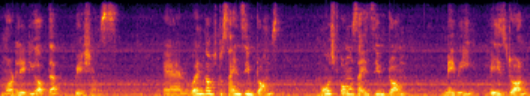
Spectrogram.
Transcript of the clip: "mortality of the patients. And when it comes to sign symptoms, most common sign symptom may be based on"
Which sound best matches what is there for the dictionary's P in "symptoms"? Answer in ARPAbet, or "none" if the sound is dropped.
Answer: none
